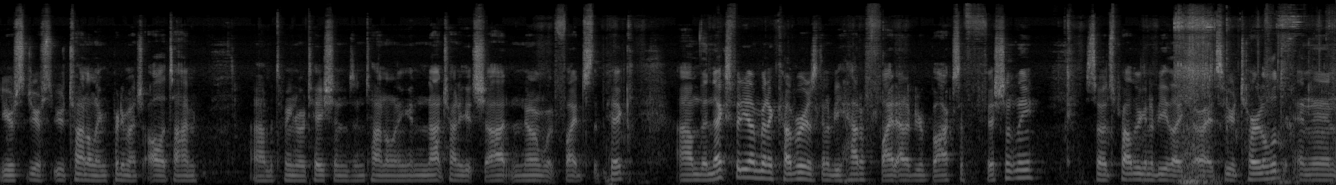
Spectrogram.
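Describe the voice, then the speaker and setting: Fairly even intonation runs through delivery at a very fast pace. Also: man. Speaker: gaming streamer. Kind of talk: tutorial. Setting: recording live while gaming. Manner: halting, many ums.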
